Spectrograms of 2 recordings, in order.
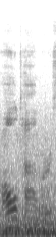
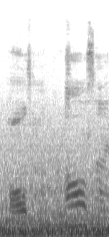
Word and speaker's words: Alzheimer's: But it's also people are said all timers instead of Alzheimer's.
